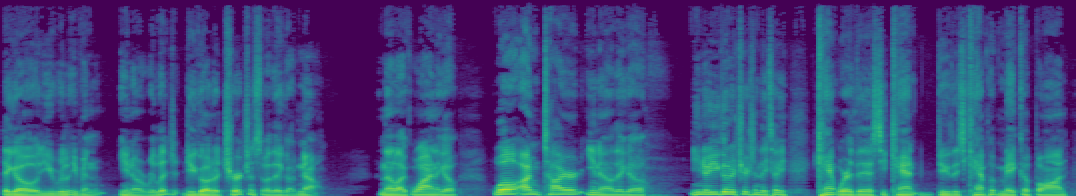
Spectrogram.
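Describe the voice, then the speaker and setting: A man's voice: medium pitch, fast talker, dry recording, clean studio sound. A man chatting casually as a podcast host, telling anecdotes in a rambling way and acting out both sides of retold exchanges. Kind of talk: casual chat, retelling anecdotes.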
